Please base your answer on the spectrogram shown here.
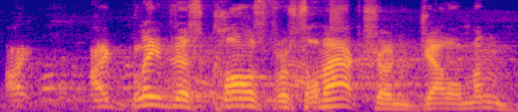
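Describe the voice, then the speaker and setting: An actor playing a stuffy, suspicious army general with a clipped, pompous manner in a radio play. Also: male voice, fairly high pitch, brisk, crowd noise, close to an everyday voice. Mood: suspicious, stern. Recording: echoey hall with long reverb.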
